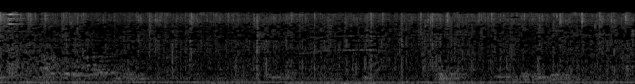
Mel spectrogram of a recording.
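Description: Beef burger patties sizzling in a frying pan, a steady crackling hiss, while a slotted spatula presses down on them, with a short knock right at the start.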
